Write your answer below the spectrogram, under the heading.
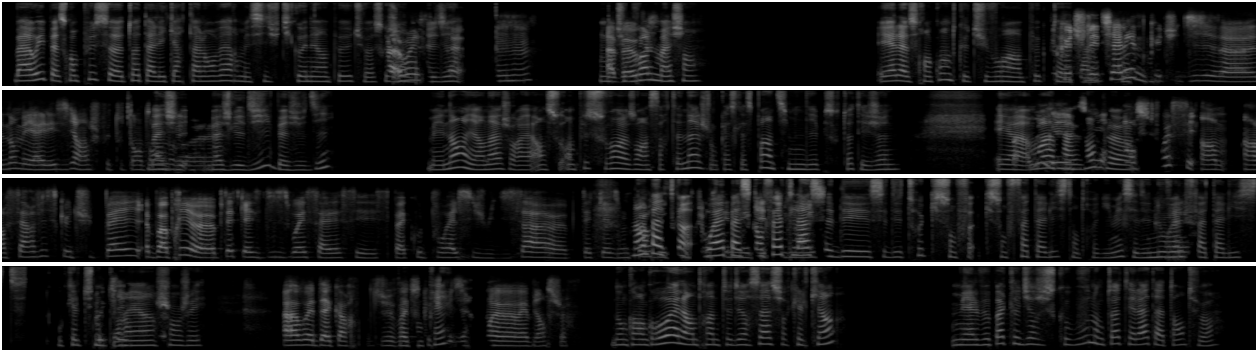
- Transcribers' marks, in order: other background noise; unintelligible speech; unintelligible speech
- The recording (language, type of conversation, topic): French, unstructured, Comment réagiriez-vous si vous découvriez que votre avenir est déjà écrit ?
